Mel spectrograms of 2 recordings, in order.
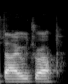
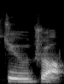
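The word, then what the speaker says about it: Doudrop: We thought it was Dewdrop. It's Dewdrop, it's pronounced. I don't know how it's pronounced that way, but it is.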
